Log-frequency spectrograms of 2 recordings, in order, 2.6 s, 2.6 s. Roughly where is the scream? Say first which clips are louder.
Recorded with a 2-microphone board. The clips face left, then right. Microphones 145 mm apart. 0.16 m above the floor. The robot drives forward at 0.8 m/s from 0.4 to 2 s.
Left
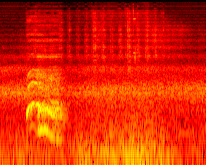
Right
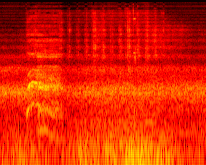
Left 12 dB; left.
